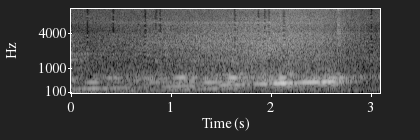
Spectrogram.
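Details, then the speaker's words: Glass balancing beads in a 16-inch truck tire on a wheel balancer: rising hum as it spins up, light rattle early that quiets as the beads flatten out and settle evenly. "and you can tell they flatten out and then you don't hear all that noise after they get going"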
